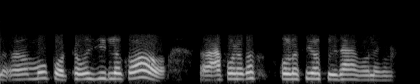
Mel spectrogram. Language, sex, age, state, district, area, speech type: Odia, female, 30-45, Odisha, Sambalpur, rural, conversation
